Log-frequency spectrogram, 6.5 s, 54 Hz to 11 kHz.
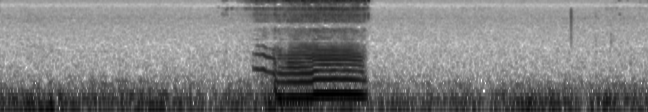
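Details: Senior pug Maria, a fawn female aged 14, snores at home in Japan in June 2024. A single deep, rattling snore starts with a brief rising squeak and lasts about one second, with soft background hiss before and after.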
